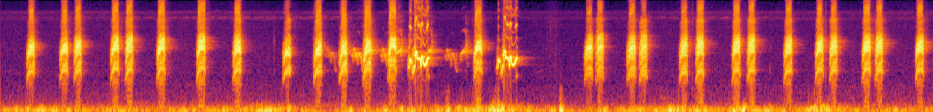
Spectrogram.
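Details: Sooty-headed bulbul challenging a rival with persistent loud, sharp chirps, a little over one per second, broken by a scratchy warbled phrase near the middle; soft low hum behind.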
